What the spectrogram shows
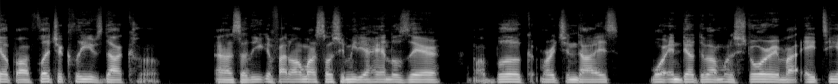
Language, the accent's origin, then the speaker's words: English; the South, United States; like you said, growing up in the South, you got to have thick skin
